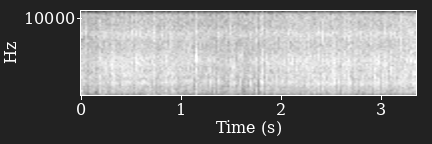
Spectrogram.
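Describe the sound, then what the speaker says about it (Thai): Steady, dense rain patters on surfaces all around, a continuous hiss of drops with a brief low thump early on. "เสียงฝน"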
